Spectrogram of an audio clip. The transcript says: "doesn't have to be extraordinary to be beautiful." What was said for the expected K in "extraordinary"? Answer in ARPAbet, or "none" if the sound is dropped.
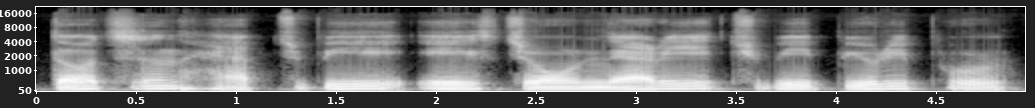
none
